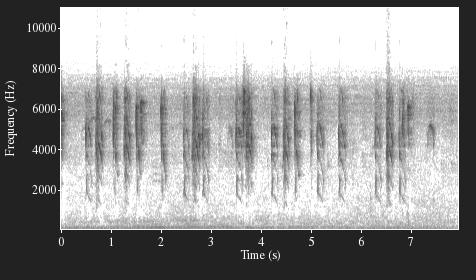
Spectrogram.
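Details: Bar-winged prinia, said to be fierce, giving a steady series of raspy, squeaky high chirps, some doubled, at a fairly even pace.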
